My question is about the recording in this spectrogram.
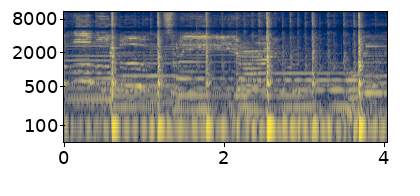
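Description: A small band playing a song live: acoustic guitar and acoustic bass guitar, with held melody notes, over a steady drum beat of a little under two hits a second.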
